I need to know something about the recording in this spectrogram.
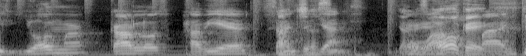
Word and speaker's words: Yolmer: for you guys so my full name is yolmer Carlos Javier Sanchez Janis okay Jan I didn't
